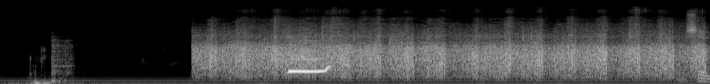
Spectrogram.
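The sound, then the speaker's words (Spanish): After a brief thump and a couple of quiet seconds, a large crowd bursts into loud, sustained applause, a standing ovation for Messi, the dense clapping continuing steadily, with a faint low hum underneath. “Pero es estamos viendo aquí en pantalla, este, pues están haciendo una ovación de pie, ¿no?”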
